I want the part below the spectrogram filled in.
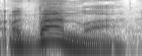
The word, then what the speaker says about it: Magbanua: Is that how you pronounce it? Magbanua? – Magbanua. – Yeah. I like Magbanua.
